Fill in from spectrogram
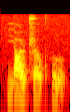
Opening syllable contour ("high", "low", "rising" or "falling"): falling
